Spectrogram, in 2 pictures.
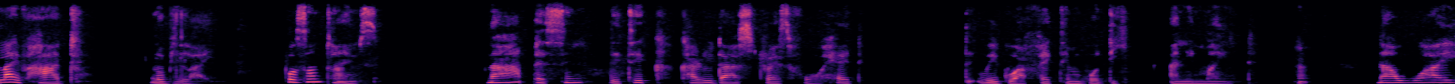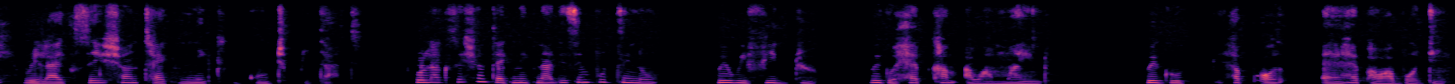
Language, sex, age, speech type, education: Nigerian Pidgin, female, 15-29, spontaneous, tertiary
